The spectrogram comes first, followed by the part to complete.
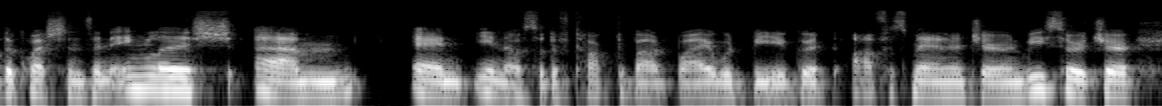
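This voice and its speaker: With a German accent, a woman talks at a fairly quick pace. Her pitch is very deep and low. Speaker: researcher and speaker on AI hiring tools. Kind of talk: conference talk. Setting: virtual summit presentation. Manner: halting, many filler words.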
